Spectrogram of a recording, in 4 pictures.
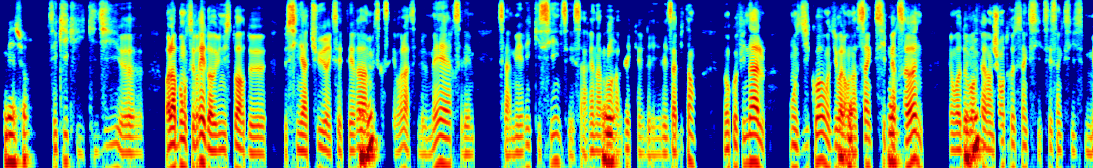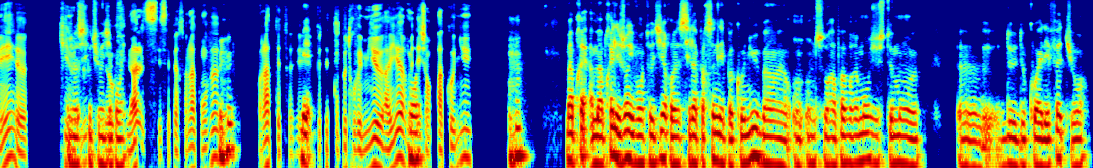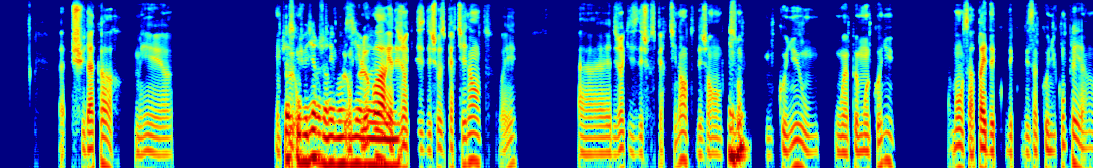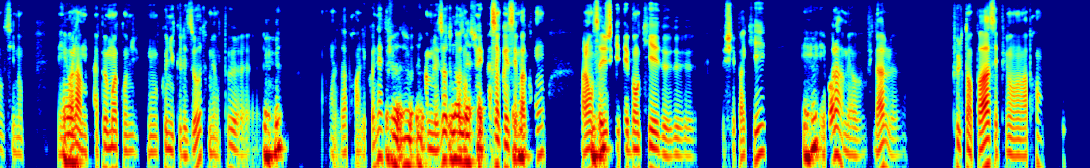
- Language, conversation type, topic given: French, unstructured, Que penses-tu de la transparence des responsables politiques aujourd’hui ?
- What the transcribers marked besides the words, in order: tapping; other background noise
